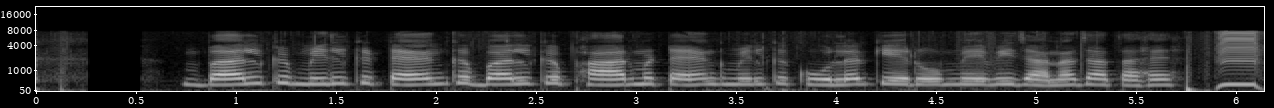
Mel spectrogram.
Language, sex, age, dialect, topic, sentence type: Hindi, female, 18-24, Garhwali, agriculture, statement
